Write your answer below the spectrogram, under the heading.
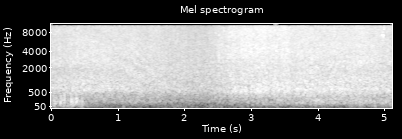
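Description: Loud, even rushing noise that swells about two and a half seconds in and eases slightly near the end.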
